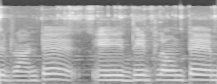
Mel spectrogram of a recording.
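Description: A woman talking, with no other sound standing out.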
